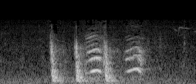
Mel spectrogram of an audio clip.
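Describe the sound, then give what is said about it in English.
Three sharp, hollow knocks on the wooden wall of an outhouse, along the door jamb, in quick, even succession, followed by a brief tonal squeak or muffled voice-like sound. “He approaches the outhouse and lifts his hand to the wall along the door jamb.”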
